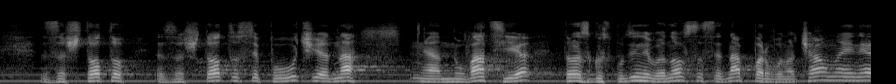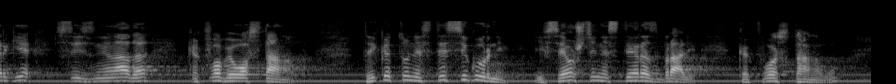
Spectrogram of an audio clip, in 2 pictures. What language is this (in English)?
Bulgarian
